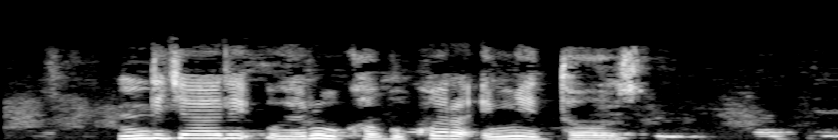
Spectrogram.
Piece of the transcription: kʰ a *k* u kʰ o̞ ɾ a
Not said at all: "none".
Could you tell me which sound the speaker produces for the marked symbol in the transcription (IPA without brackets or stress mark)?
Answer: ɡ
